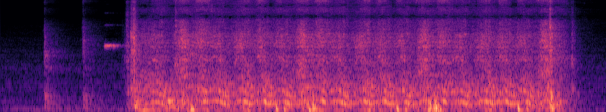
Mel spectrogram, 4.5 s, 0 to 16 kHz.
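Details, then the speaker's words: 1970 International Scout, first start in years, cranking after coil replacement: steady starter at about three and a half compressions a second, never catches; still no spark until the cap wires were tightened. "I don't see anything. Try it one more time, please."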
